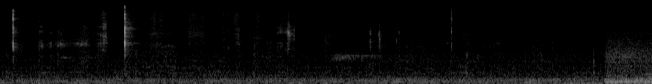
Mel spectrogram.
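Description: Metal 10 mm circular knitting needles clicking against each other while stitches are knitted, with two sharp clicks in the first second or so and lighter scattered ticks after.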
